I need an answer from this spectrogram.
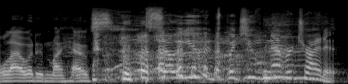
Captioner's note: staff laughing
